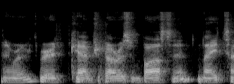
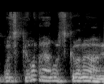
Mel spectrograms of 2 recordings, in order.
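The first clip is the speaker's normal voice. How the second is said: higher, eager chatter; curious moms; 8 semitones higher than usual. Retold or imitated. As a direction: mimic the moms' eager curiosity. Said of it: "all the other moms go".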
